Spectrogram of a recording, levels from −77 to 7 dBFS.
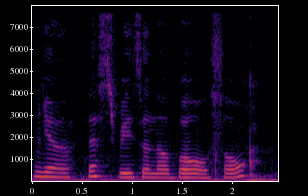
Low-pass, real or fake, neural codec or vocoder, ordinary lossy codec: none; fake; codec, 16 kHz, 2 kbps, FunCodec, trained on LibriTTS, 25 frames a second; none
